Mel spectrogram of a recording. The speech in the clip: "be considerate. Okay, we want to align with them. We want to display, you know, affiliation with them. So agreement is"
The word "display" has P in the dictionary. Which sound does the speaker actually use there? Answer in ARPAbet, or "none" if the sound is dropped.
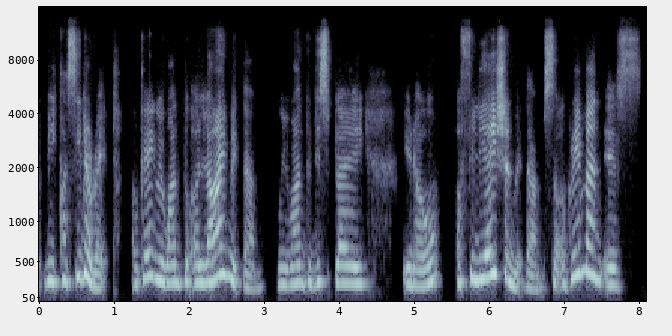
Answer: P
